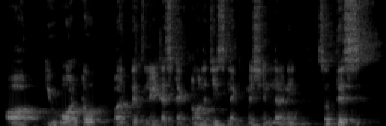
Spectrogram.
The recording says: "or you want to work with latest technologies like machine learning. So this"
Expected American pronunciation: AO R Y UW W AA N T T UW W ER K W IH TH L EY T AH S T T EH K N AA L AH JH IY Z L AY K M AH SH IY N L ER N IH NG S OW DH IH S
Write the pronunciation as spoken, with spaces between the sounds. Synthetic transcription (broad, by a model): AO R Y UW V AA N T T UW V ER K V IH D L EY T AH S T T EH K N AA L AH JH IY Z L AY K M AH SH IY N L ER N IH NG S OW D IH S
